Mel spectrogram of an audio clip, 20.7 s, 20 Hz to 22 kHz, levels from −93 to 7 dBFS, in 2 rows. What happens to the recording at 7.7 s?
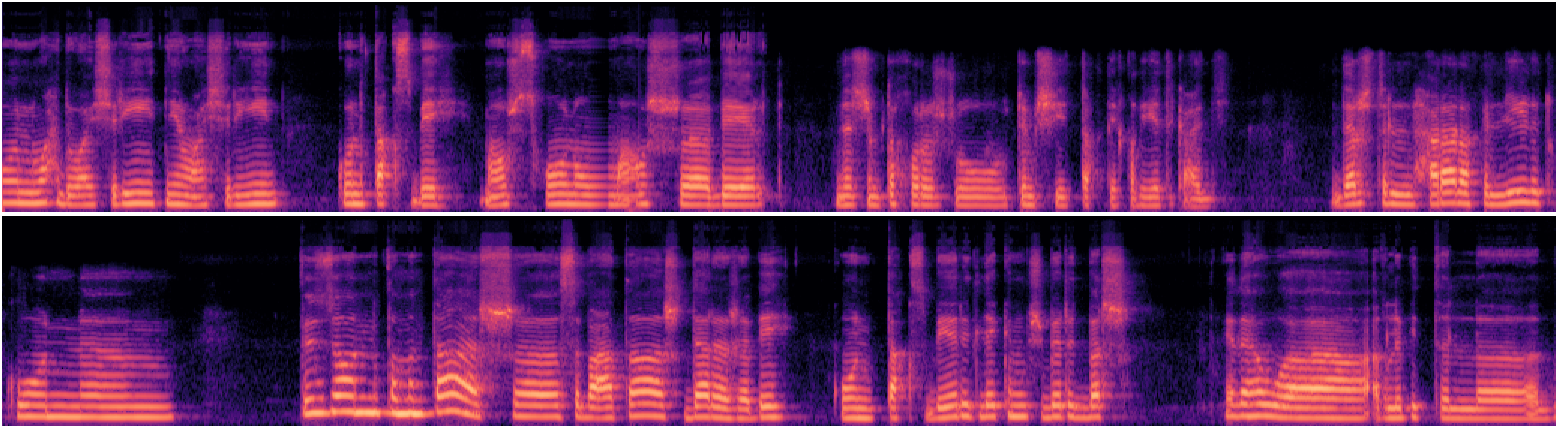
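A call bitrate drop spans 4.66 to 11.59 s. The starved encoder codes coarsely and cuts everything above 8 kHz, so the speech sounds muffled and watery.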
